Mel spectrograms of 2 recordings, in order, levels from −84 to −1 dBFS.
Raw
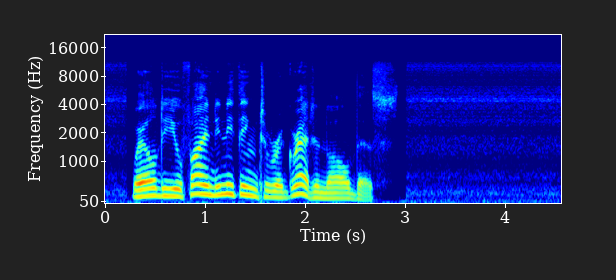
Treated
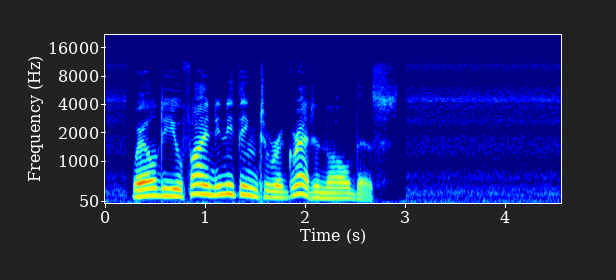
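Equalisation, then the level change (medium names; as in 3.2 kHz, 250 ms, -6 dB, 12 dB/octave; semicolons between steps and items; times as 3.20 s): treble shelf 7.7 kHz -4.5 dB; 0.0 dB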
